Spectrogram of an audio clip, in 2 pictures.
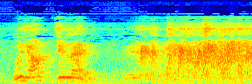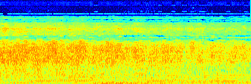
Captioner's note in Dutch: applaus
